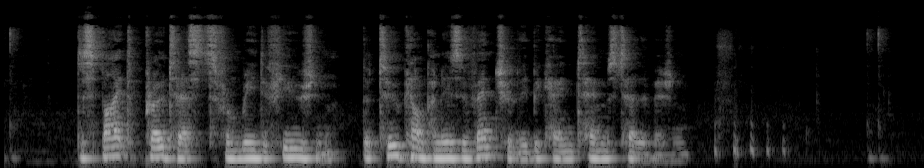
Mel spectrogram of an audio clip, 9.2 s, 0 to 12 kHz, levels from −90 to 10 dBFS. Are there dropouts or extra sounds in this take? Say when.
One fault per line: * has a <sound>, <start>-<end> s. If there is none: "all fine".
* has a laugh, 7.1-7.9 s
